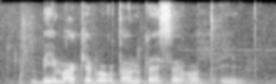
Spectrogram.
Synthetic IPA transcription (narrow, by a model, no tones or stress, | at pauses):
bimakebʱəɡt̪ankəɪseɦot̪i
